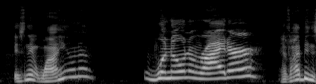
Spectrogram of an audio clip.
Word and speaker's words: Winona Ryder: try this all together wona that sounds so I've definitely been saying it wrong it's Winona Rider what wona Winona wona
